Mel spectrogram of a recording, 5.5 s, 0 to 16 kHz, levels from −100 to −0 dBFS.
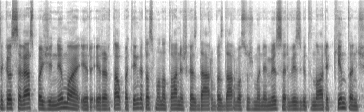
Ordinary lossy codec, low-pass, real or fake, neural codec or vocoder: Opus, 24 kbps; 14.4 kHz; real; none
